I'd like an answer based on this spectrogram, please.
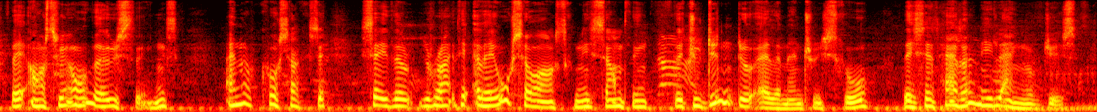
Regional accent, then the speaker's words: Margate, South East England, United Kingdom; also born or lived in Chelsea; I moved when I was young from Chelsea, where I was born, to Margate.

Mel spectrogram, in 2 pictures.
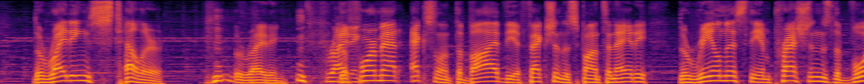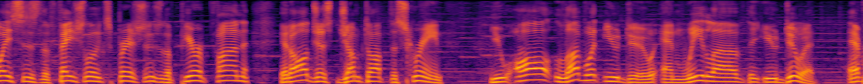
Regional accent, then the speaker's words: Spokane, Washington, United States; I'm from Spokane.

